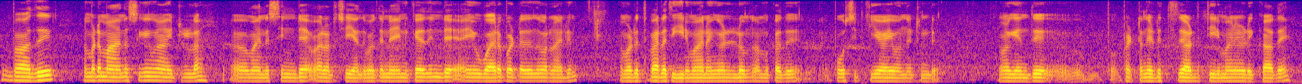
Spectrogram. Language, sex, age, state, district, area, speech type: Malayalam, male, 18-30, Kerala, Malappuram, rural, spontaneous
